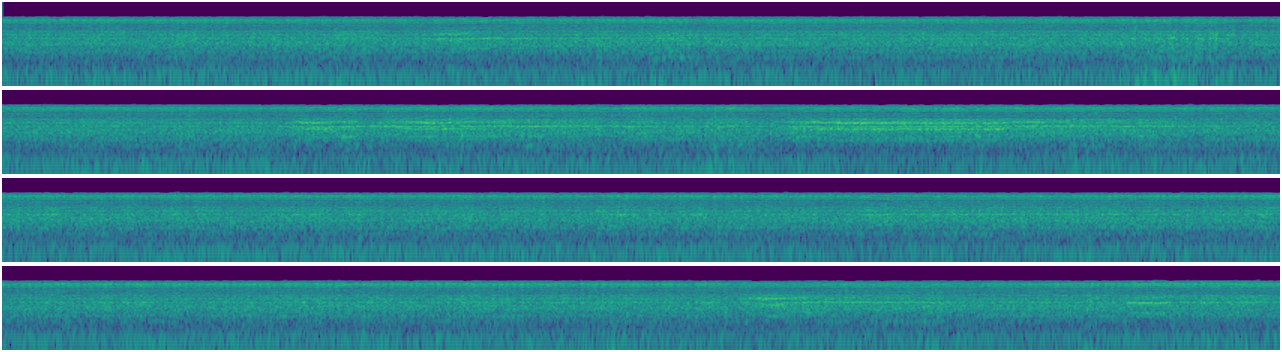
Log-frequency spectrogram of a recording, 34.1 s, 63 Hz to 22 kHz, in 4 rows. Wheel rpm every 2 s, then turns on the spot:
230, 230, 230, 230, 230, 230, 230, 220, 230, 230, 230, 230, 230, 230, 240, 230, 230.
none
